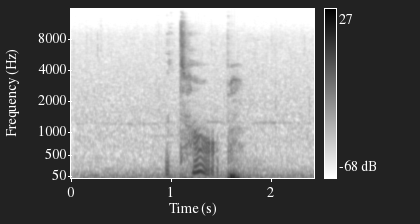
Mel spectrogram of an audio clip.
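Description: A man speaks a few words briefly into a close microphone.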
